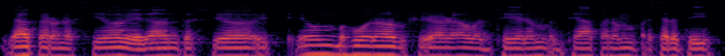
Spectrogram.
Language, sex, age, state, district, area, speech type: Sanskrit, male, 30-45, Karnataka, Udupi, rural, spontaneous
